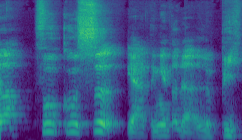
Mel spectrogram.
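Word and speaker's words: 複数: Bacanya adalah fukusu.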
